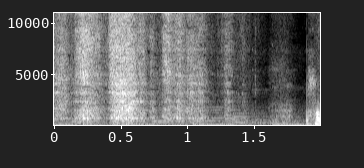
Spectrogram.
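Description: Stainless steel saucepan of frozen rice being shaken and slid about on a gas stove's burner grate: a quick run of scraping strokes that dies away after about a second and a half.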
